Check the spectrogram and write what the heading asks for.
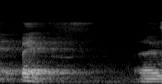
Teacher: और जैसा कि हमने सर्वप्रथम देखा था कि पै जब बोलते हैं तो अवरोध जो रुकावट जो स्पर्श होता है वो पोस्ट पे होता है। दोनों होठ मिलते हैं। फिर जब खुलते हैं तब उच्चारित होता है पै।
